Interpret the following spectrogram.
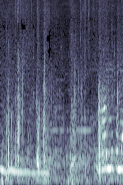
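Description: Footsteps walking on a dirt path, a little under two steps a second, over a long held, slowly falling musical note that fades out about halfway through.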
